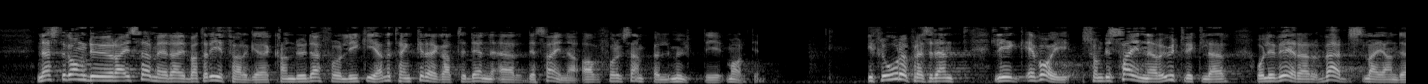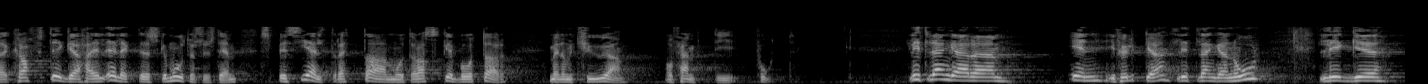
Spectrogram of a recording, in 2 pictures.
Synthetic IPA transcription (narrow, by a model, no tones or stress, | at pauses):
nɛst̪əɡɑŋd̪ʉɾæɪsəɾmed̪æɪbɑt̪əɾiːfæɾɡəkʰɑnd̪ʉd̪æɾfɔɾliːkəjæːɳət̪ʰɛŋkəd̪eːɡɑt̪d̪ɛnæɾd̪ɛsɑɪnɑ̰ʔɑːʋfɔɾɛksɛ̰mpəlmʉlt̪ɪmɑ̰ːɾɪt̪ʰɪ̰n | ɪfluːɾəpʰɾɛsɪd̪ɛnt̪lɪɡɛʋɔʏsɔmd̪ɛsɑɪnəɾɔʉːt̪ʰʋɪkləɾolɛʋeːɾəɾʋæɖslæɪɑnd̪əkʰɾɑft̪ɪɡəhæɪlɛlɛk̚t̪ɾɪskəmuːt̪ʊsʏst̪eːmspɛsɪɛlt̪ɾɛt̪ːɑmuːt̪ɾɑskəboːt̪əɾ | mɛlːɔmçʉːə | oːfɛmt̪ɪ̰ | fuːt̪ | lɪt̪lɛŋəɾ | ɪnːɪfʏlkəlɪt̪lɛŋəɾnuːɾlɪɡ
